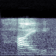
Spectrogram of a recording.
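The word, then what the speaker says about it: はい: I know it no how you pronounce it it's I like uh like ha like hi not like high like like h-a-i but like there's another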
